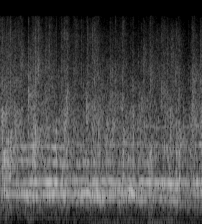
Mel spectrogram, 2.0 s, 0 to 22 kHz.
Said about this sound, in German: Wir sagen Happy 30. für diese tolle Band mit einem großen Applaus im Studio 1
